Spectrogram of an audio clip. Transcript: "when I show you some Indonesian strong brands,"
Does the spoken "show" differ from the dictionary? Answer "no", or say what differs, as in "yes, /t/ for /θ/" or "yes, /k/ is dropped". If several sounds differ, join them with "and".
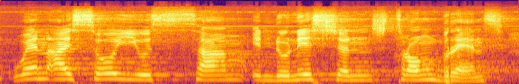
yes, /s/ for /ʃ/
